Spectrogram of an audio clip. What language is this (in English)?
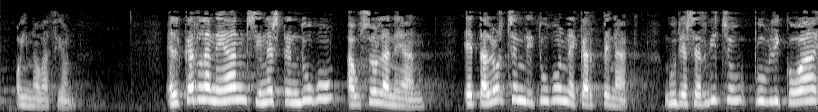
Basque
